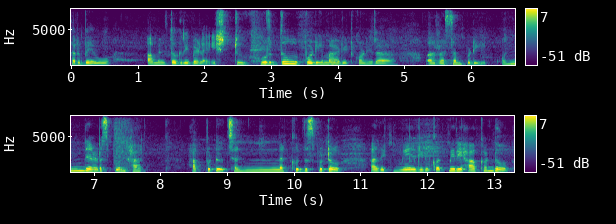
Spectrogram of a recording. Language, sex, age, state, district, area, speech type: Kannada, female, 60+, Karnataka, Bangalore Urban, urban, spontaneous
